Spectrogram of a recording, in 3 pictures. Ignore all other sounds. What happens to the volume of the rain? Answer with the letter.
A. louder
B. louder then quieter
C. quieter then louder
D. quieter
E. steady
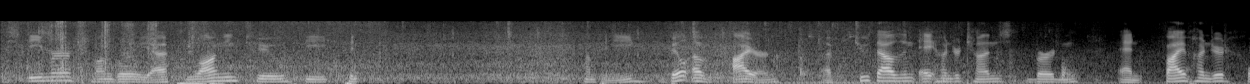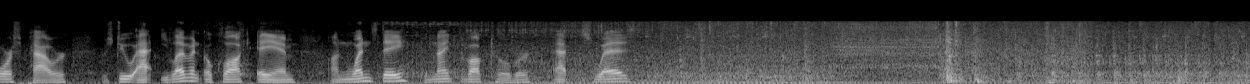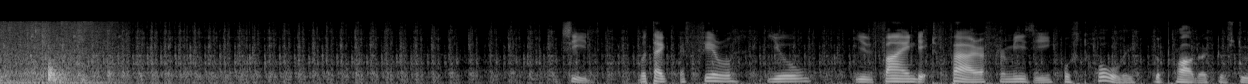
C.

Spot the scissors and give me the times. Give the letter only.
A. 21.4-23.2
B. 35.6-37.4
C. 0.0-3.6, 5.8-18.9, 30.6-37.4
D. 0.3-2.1
D.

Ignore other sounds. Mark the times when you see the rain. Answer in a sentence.
You can hear the rain from 0.0 to 26.4 s.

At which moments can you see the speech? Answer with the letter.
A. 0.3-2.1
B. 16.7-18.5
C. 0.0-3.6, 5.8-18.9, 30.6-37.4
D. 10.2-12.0
C.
